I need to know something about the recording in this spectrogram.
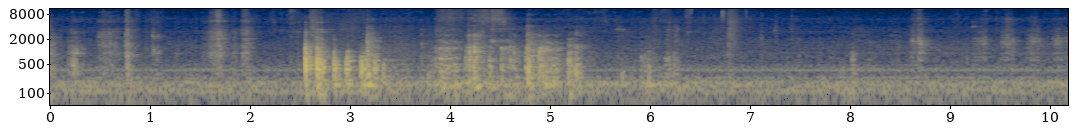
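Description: Freshly sharpened steel skew chisel paring across the end of an oak board by hand: a run of short scraping, slicing strokes from about two and a half to five seconds in, then only scattered faint clicks. A steady low hum lies under it throughout.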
